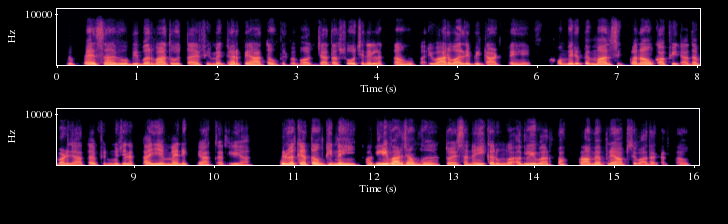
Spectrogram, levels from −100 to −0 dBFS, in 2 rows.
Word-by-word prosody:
जो - - -2 0.2
पैसा 160 +1 +3
है, 160 - +4
वो 150 -1 +1
भी 145 +1 0
बर्बाद 140 -1 0
होता 135 0 -3
है 135 -1 0
फिर 130 0 -10
मैं 120 -3 -2
घर 135 +5 0
पे 140 - 0
आता 130 0 +1
हूँ 125 -2 -3
फिर 130 -2 -12
मैं 110 - -8
बहुत 110 0 -5
ज़्यादा 115 -1 -3
सोचने 135 +3 -1
लगता 125 0 -4
हूँ, 125 0 -2
परिवार 125 +4 +1
वाले 135 -1 +2
भी 125 0 -3
डाँटते 120 +1 -5
हैं 145 +8 -7 0.4
और 195 - -2
मेरे 185 -1 +3
पे 200 +2 +1
मानसिक 135 +1 0
तनाव 125 +1 +3
काफ़ी 105 +1 -2
ज़्यादा 100 +1 -4
बढ़ 105 0 -1
जाता 100 +2 -4
है 110 - 0
फिर 120 - -12
मुझे 120 +1 -3
लगता 115 +2 -3
है 125 - +3
ये 130 0 +3
मैंने 125 +1 0
क्या 110 -5 -4
कर 95 - -6
लिया। 95 -1 -5 0.4
फिर 170 - +8
मैं 160 0 +7
कहता 150 +1 +4
हूँ 150 -2 +4
कि 145 -1 +1
नहीं 110 -6 +3 0.2
अगली 125 +6 +6
बार 150 0 +7
जाऊँगा 150 0 +2
तो 110 - 0
ऐसा 100 0 -3
नहीं 120 +7 0
करूँगा, 135 -1 0
अगली 125 +1 +2
बार 120 0 0
पक्का 155 -6 -1
मैं 120 +1 +1
अपने 120 +1 -2
आप 110 -1 0
से - - -5
वादा - - -4
करता - - -15
हूँ। - - -10
125 Hz, 255 wpm, -24 LUFS, 115-140 Hz, 0.4 s, फिर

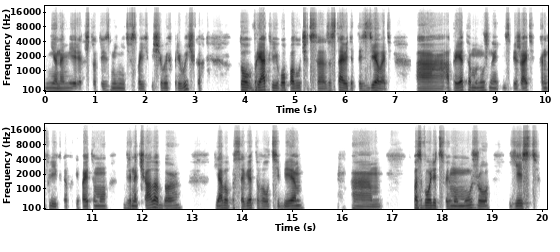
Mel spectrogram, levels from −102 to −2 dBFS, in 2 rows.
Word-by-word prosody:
не 105 0 -3
намерен 105 +1 -3
что-то 95 - -5
изменить 100 0 -8
в - - -2
своих 100 -1 -2
пищевых 110 -1 -1
привычках, 175 - -3 0.7
то 120 -4 +1
вряд 120 +3 +7
ли 115 - -7
его 115 +2 -2
получится 105 -2 +1
заставить 110 0 +4
это 105 - -10
сделать. 110 +3 +3 0.5
А, 100 -2 +1
а - - -3
при - - +1
этом 115 -3 +2
нужно 115 -3 -5
избежать 100 -2 0
конфликтов. 110 -1 -9
И - - -18
поэтому 105 -1 -1 0.3
для 115 -2 -8
начала 110 +8 +2
бы 115 +1 -5 0.7
я 115 - +2
бы 120 -1 -3
посоветовал 110 -1 -4
тебе, 110 +2 +2 1.1
ам, 95 -1 -4 0.6
позволить 120 0 +2
своему 105 0 -2
мужу 110 0 -3 0.4
есть, 110 +2 +4
110 Hz, 110 wpm, -24 LUFS, 105-115 Hz, 1.1 s, вряд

